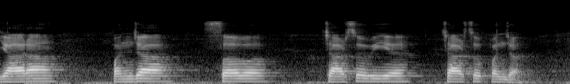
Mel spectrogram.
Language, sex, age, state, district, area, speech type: Sindhi, male, 45-60, Maharashtra, Mumbai Suburban, urban, spontaneous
